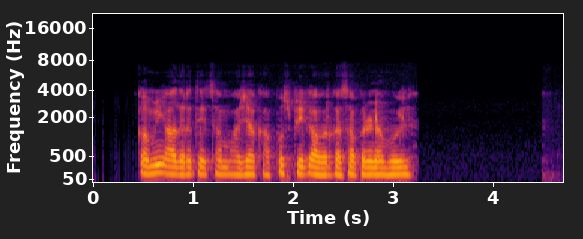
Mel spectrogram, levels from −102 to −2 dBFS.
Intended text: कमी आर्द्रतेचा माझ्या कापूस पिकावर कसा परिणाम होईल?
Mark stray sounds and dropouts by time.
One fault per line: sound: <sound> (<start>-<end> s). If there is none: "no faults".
no faults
